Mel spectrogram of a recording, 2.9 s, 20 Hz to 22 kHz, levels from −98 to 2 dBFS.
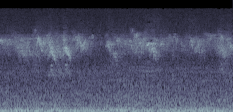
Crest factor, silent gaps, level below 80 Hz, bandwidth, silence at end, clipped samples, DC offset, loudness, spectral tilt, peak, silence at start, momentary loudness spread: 16 dB; none; -42 dBFS; 16 kHz; 0 s; under 0.1%; under 0.1%; -32 LUFS; -3 dB/octave; -18 dBFS; 0 s; 6 LU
